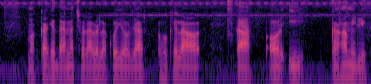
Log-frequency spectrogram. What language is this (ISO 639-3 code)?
mag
